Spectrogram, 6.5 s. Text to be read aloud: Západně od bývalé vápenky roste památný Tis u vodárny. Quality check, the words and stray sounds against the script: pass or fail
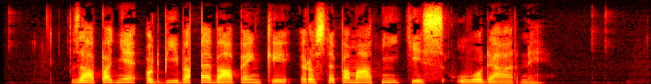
fail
